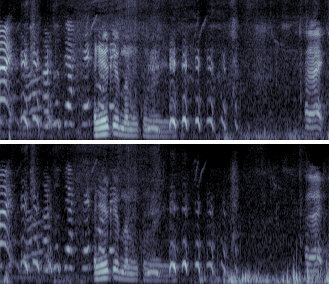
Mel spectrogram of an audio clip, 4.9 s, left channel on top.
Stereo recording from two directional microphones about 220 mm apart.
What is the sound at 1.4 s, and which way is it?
Speech, 35° left (ahead or behind).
